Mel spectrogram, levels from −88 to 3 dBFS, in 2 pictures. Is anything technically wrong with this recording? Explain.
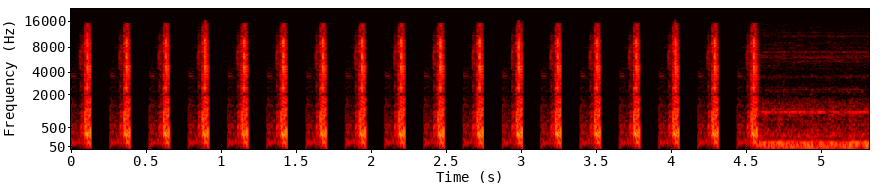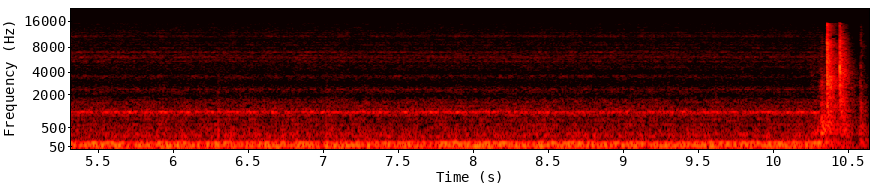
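Yes. From the very start until 4.57 s there is stutter with silent gaps: a 131 ms burst repeats 17 times, each followed by 131 ms of dead silence, a 261 ms cycle. A stalled player or stream likely replayed its last fragment at each retry, losing the audio in between.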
